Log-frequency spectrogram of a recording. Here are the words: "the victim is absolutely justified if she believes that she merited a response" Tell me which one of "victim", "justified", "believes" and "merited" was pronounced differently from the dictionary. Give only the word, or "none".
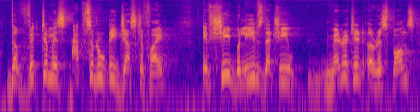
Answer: none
